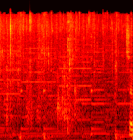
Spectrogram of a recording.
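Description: Soft background music over the faint crackling sizzle of char siu pork strips just out of a hot oven, juices spitting on the foil-lined roasting tray.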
